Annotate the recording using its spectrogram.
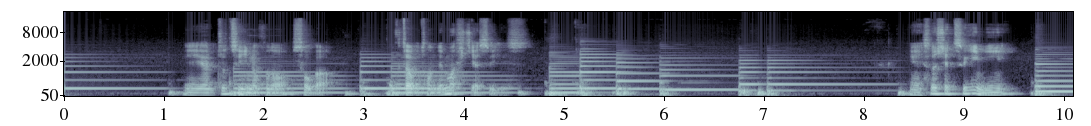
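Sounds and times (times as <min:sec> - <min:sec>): slow piano melody: 0:00.0 - 0:10.0.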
